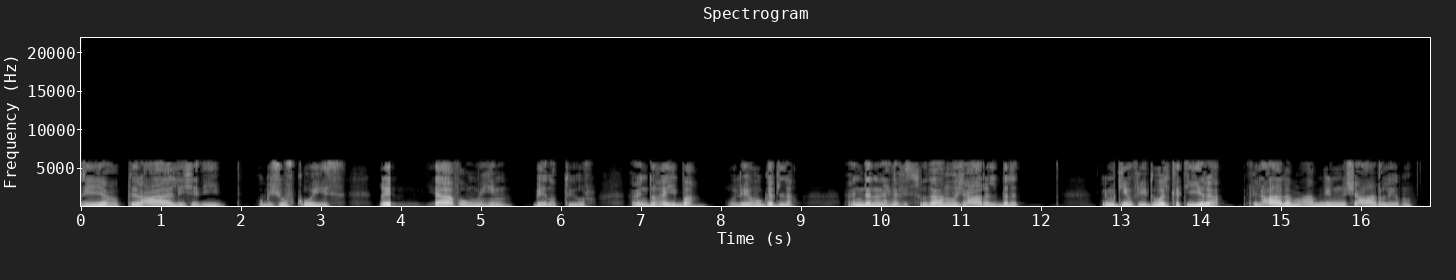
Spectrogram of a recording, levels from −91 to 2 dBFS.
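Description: Throughout, the speech likely went through low-bitrate MP3 compression, in line with about 24 kbps. Nothing reaches above 5.8 kHz, so it sounds dull, with plainly audible watery codec damage.

From 3.86 to 4.44 s, just after "عالي شديد وبيشوف كويس", there is an audio dropout to a faint residue. The signal likely cut out while the path stayed live, leaving 0.57 s of faint sound, around 35 dB down, before "ومهم بين" returns abruptly.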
